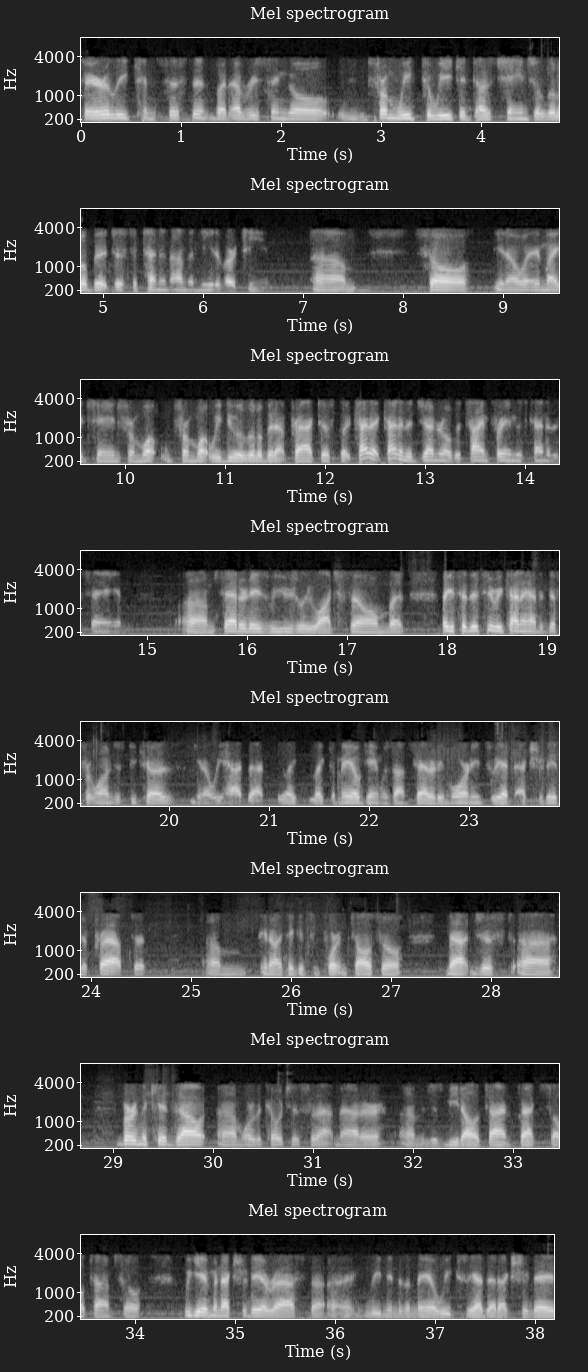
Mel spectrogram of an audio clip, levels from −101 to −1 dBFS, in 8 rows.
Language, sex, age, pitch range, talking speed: English, male, 40-59, 100-110 Hz, 245 wpm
